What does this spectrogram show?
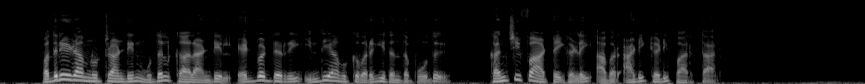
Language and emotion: Tamil, neutral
